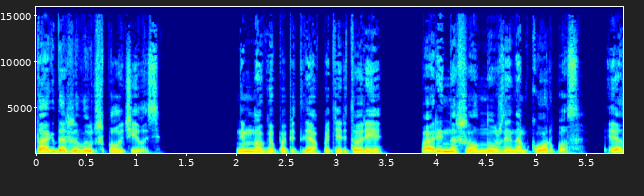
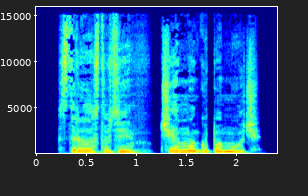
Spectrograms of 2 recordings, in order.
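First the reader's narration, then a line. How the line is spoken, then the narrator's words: Sleepy drawl. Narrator (Russian): сонным голосом протянула она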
